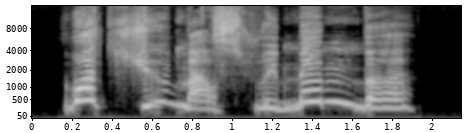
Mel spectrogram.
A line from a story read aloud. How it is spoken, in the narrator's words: said little Professor Flitwick squeakily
